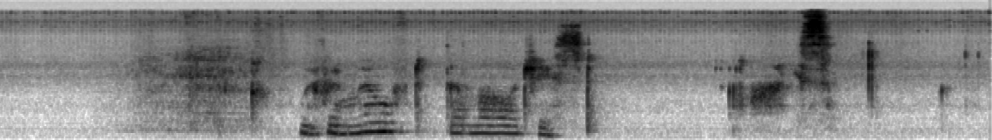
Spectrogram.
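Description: A woman speaks briefly close by.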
